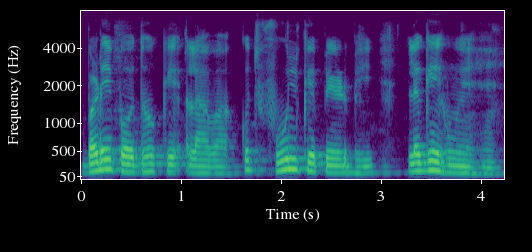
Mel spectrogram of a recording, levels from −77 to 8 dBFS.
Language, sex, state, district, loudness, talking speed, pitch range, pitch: Hindi, male, Uttar Pradesh, Lucknow, -18 LUFS, 170 wpm, 115-150 Hz, 135 Hz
